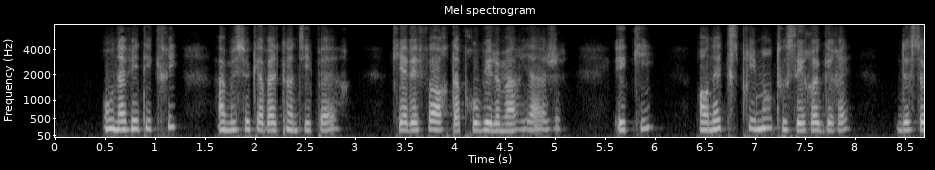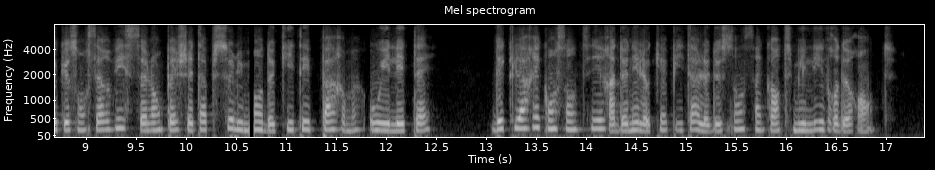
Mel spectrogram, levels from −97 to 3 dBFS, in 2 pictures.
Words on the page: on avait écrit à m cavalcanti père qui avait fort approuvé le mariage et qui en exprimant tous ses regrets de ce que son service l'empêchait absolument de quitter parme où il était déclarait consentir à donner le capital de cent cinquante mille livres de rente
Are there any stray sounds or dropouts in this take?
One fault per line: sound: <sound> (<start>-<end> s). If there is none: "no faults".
sound: dropout (10.6-10.7 s)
